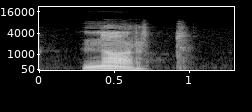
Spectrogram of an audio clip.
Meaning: north
- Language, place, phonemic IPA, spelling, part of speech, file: Occitan, Béarn, /nɔɾt/, nòrd, noun, LL-Q14185 (oci)-nòrd.wav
